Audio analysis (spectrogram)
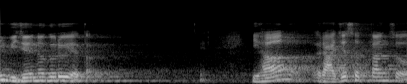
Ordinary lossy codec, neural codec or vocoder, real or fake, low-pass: AAC, 48 kbps; none; real; 7.2 kHz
